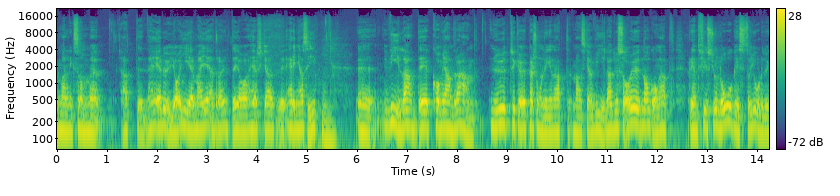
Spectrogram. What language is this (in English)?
Swedish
